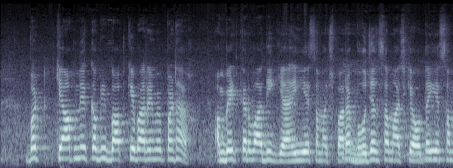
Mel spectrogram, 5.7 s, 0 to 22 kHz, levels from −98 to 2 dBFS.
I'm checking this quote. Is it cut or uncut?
cut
